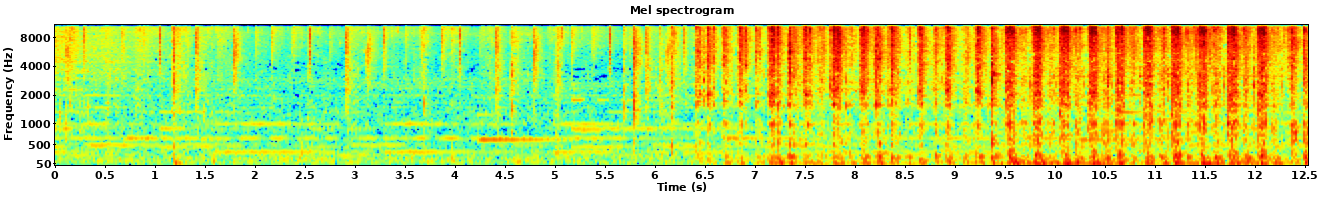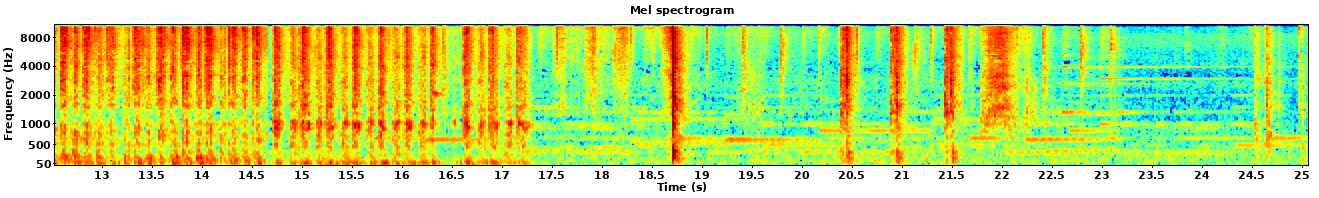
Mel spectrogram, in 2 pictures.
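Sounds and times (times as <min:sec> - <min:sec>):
carrot rasping on grater: 0:06.4 - 0:17.3.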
